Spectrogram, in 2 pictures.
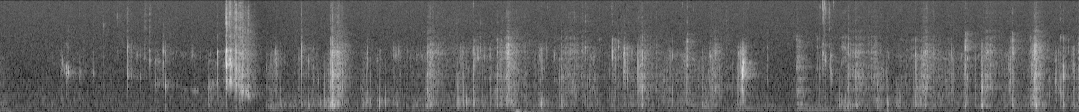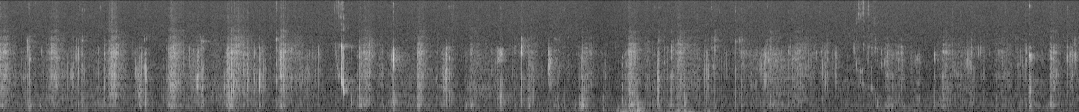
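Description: A loud crunching bite into a loaded tortilla chip about two seconds in, followed by steady, crunchy chewing of nachos.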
